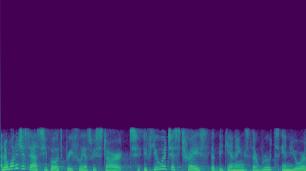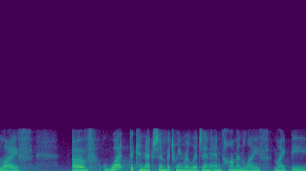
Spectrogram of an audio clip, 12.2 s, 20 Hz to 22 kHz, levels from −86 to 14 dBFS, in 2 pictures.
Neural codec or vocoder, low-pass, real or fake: vocoder, 44.1 kHz, 80 mel bands, Vocos; 5.4 kHz; fake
